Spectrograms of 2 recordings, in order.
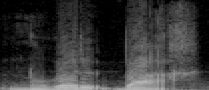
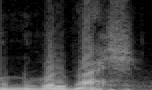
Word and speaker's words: Nouvelle Vague: Dime Lucía que este grupo que sonó en antes pronunciase Nouvelle Vague, no Nouvelle Vague.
